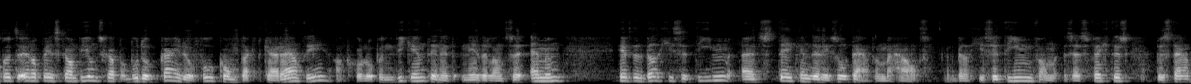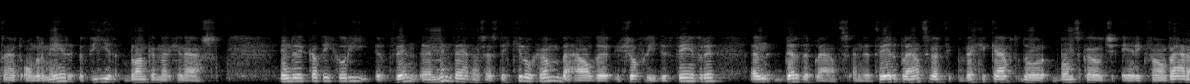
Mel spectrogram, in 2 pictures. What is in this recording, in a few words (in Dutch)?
radio verslag; Blankenberge; Open Nederlands Isshinryu Full Contact Karate toernooi te Emmen NL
